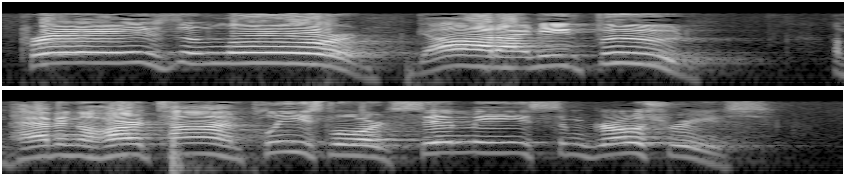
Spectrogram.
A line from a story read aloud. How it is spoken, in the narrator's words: She shouted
